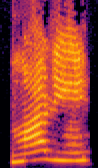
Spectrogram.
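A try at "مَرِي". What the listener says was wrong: মাশাআল্লাহ, খুব সুন্দর।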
